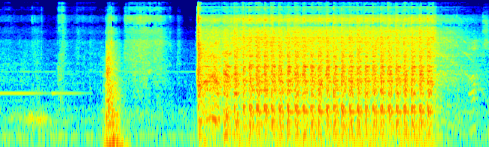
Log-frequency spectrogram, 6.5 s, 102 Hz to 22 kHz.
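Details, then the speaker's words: Abandoned Corvette C5: the fuel pump does not prime at ignition on, so there's no fuel; the starter churns steadily at about three beats a second for three seconds, never catching, with no tach movement; crank no-start from no fuel delivery. "I want to see if the fuel pump primes no so there's no fuel so it's definitely not going to start but let's crank it over"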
